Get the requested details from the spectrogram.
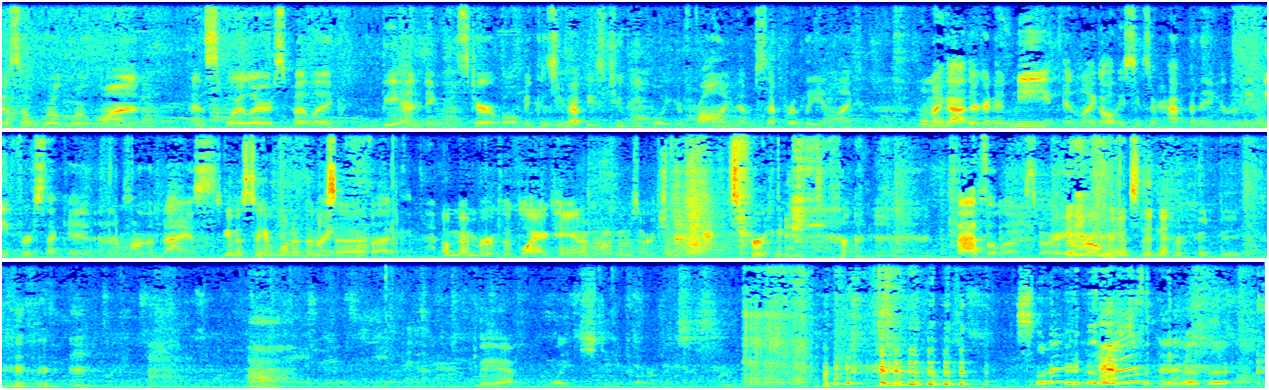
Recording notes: recorded in a moving vehicle and a falafel restaurant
